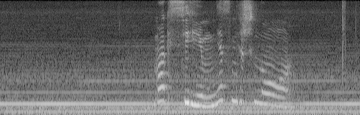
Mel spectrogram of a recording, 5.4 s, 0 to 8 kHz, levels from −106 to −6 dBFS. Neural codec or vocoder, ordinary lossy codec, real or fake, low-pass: none; none; real; none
